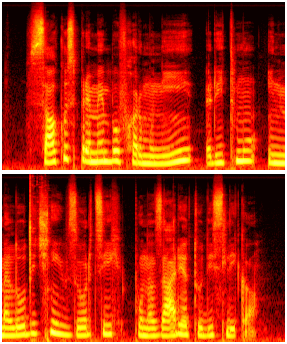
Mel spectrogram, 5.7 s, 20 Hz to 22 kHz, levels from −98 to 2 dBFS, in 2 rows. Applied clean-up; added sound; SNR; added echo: none; Shatter; 15 dB; none.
